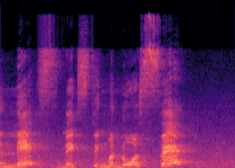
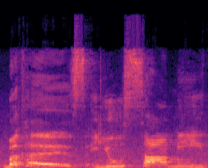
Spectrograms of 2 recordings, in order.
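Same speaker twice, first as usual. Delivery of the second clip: normal talking voice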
